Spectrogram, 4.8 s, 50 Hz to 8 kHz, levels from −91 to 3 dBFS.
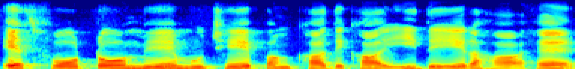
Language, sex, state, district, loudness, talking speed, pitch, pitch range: Hindi, female, Madhya Pradesh, Katni, -18 LUFS, 115 wpm, 210 Hz, 195-230 Hz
